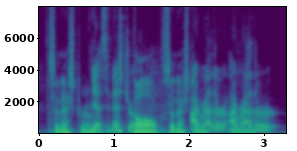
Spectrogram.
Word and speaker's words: Sinestro: Rivals and this how do you say his sinistro Sinestro yeah I'd rather I rather have him as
